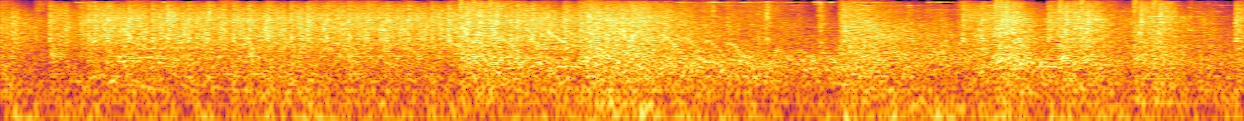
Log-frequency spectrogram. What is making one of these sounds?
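Bullets ping and clank off metal.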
